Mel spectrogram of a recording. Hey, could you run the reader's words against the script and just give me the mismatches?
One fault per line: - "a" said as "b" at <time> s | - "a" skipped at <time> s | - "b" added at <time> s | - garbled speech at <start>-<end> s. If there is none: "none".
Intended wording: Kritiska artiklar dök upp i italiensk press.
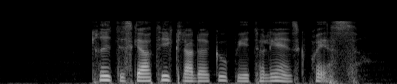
none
